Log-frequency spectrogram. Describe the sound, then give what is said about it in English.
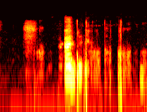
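A few sharp typing clicks from a loud keyboard land irregularly, fairly loud, mixed in with a person talking. “Damn it, my loud keyboard.”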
